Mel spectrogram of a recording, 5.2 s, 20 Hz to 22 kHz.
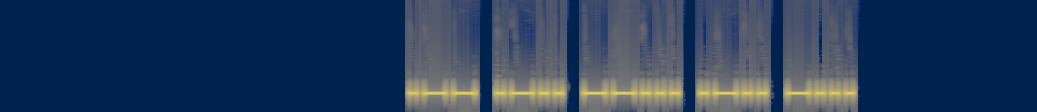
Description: Morse code, heard as a keyed tone, about 33 wpm, 700 Hz. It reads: WL7LB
